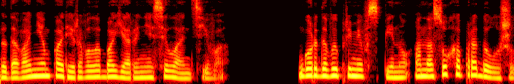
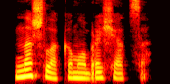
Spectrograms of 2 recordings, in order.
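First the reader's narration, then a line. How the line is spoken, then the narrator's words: Displeased interruption. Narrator (Russian): недовольным тоном перебил жену боярин Силантьев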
